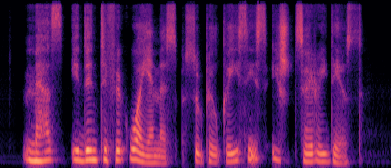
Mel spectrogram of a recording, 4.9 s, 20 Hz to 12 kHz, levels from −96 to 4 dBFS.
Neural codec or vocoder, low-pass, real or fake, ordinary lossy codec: codec, 16 kHz in and 24 kHz out, 0.9 kbps, LongCat-Audio-Codec, four codebook decoder; 10.8 kHz; fake; Opus, 64 kbps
